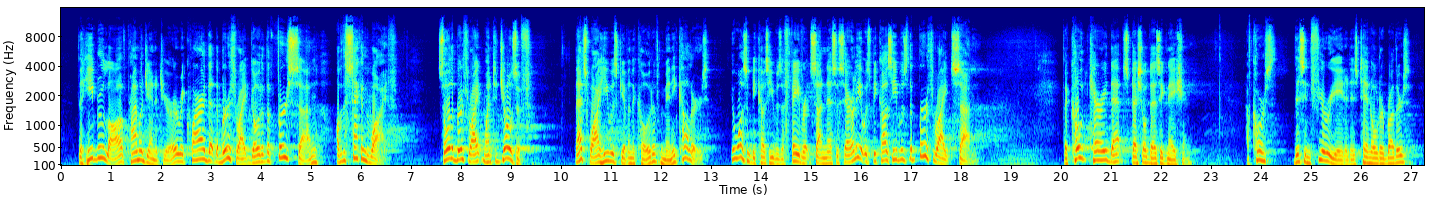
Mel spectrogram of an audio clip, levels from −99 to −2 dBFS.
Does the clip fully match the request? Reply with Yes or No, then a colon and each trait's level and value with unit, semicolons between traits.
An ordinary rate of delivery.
Yes: average, 145 wpm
